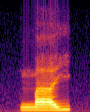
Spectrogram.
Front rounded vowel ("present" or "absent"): absent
